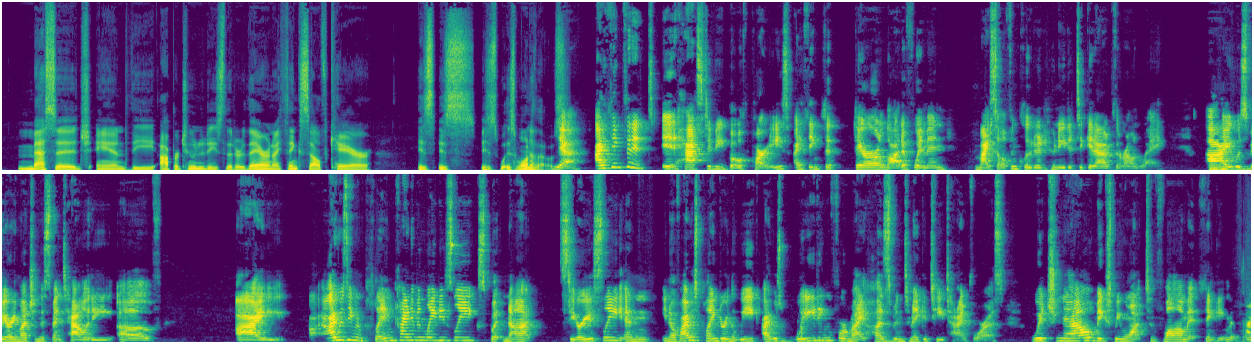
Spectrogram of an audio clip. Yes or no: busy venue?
no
